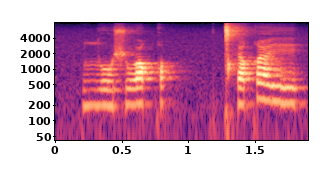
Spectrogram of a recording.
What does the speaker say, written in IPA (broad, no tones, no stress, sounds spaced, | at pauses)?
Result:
ʎ o ʃ o q | ǀʰ ɪ q eː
